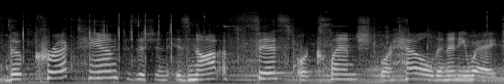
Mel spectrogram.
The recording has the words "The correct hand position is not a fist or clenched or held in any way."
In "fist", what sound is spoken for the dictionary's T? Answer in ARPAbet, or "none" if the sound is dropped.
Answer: T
